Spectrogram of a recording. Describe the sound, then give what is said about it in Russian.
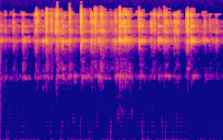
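Two dice rattle inside a small cup as it is shaken, making quick, faint, irregular clicks and clatters in a busy stream of light ticks. “Калидис потряхивает небольшую чашку.”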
